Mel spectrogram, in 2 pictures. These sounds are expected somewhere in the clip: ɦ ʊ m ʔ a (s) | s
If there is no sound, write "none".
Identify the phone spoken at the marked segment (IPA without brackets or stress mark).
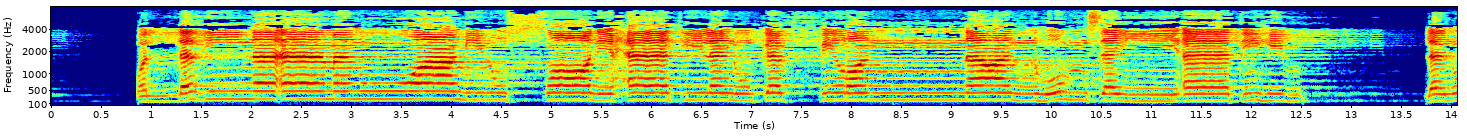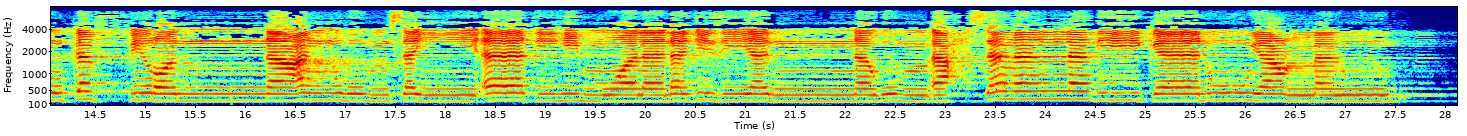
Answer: ħ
